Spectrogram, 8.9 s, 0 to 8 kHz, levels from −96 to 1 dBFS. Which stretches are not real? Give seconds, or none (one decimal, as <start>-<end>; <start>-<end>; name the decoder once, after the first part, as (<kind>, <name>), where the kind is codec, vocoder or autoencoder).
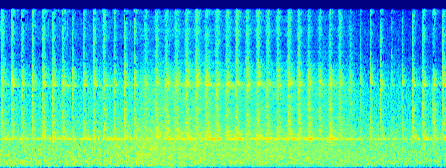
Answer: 2.8-7.1 (vocoder, WaveNeXt)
